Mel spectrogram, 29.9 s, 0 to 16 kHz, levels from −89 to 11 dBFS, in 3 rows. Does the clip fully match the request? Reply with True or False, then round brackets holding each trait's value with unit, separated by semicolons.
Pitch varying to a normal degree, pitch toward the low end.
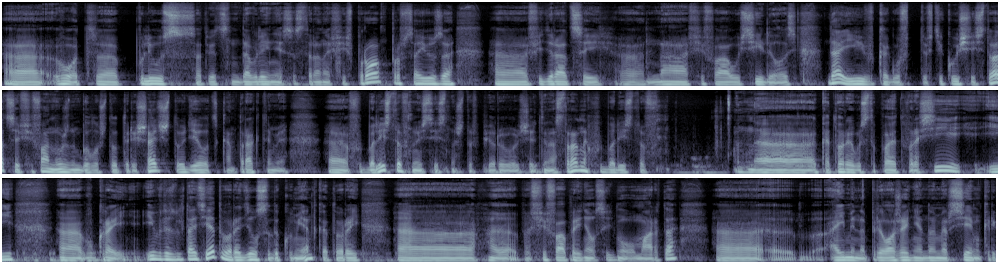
True (3.2 semitones; 100 Hz)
